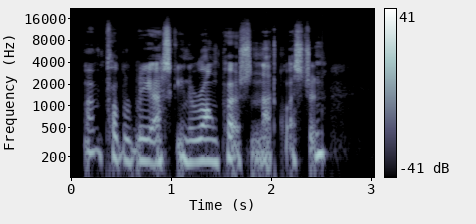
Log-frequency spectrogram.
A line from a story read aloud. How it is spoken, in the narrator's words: the Oak King muttered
